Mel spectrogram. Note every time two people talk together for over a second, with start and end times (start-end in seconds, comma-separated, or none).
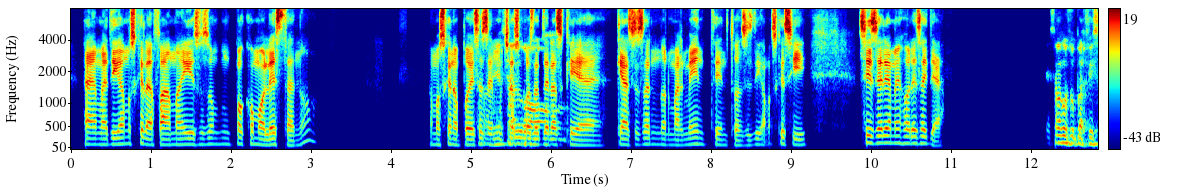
5.1-6.3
